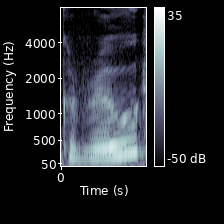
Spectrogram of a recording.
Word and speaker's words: grew: Grow, grew. В слове grew делайте звуковую волну, у нас долгий U.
